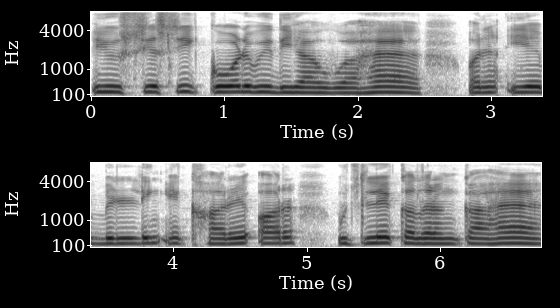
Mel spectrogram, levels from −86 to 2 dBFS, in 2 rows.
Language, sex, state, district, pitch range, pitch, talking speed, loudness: Hindi, male, Jharkhand, Garhwa, 180-195 Hz, 190 Hz, 150 wpm, -15 LUFS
